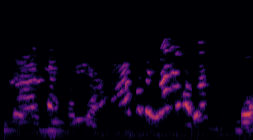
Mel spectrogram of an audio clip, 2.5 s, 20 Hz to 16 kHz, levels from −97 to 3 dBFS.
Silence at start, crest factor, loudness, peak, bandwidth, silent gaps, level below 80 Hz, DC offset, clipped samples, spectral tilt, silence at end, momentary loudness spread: 0.1 s; 18 dB; -52 LUFS; -36 dBFS; 6.4 kHz; none; under -90 dBFS; under 0.1%; under 0.1%; 2 dB/octave; 0 s; 18 LU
